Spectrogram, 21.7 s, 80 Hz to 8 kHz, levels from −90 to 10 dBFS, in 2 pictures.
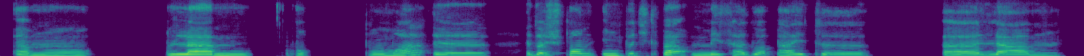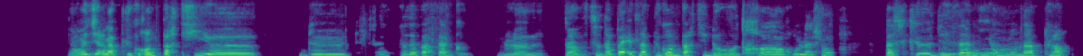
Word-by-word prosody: Mmh. 190 0 -2 0.8
La 195 -1 +9
mmh. 200 -1 0 0.4
Pour 215 -1 -7 0.5
pour 200 0 -5
moi, 225 +9 -2
heu, 185 -1 -1 0.4
je - - -3
dois 185 +1 +3
juste 185 +1 -8
prendre 250 -3 +2
une 215 -1 +1
petite 245 +2 -8
part, 245 +5 +3
mais 195 -1 -1
ça 190 -1 -5
doit 185 0 -4
pas 220 0 -2
être, 205 +1 -4
heu, 175 -2 -4 0.8
heu, 185 0 +1
la 180 -1 +2
mmh, 180 +1 -11 0.9
on 185 - -7
va 195 - +4
dire 215 +3 +1
la 180 -2 +7
plus 180 +4 -7
grande 215 0 +3
partie, 215 +1 0
heu, 175 -2 +2 0.4
de 180 0 -1 0.3
ça 185 - -18 0.2
ça 195 - -6
doit 190 0 0
pas 235 +2 +1
faire 230 -2 -2
g - - -11 0.4
le 190 -1 -6 0.2
ça 185 -1 -1
ça 195 - -7
doit 185 0 -1
pas 235 +1 +9
être 230 - 0
la 185 - +5
plus 215 +4 -8
grande 220 -1 +3
partie 210 0 0
de 200 - -4
votre, 190 0 -4
heu, 180 0 +2
relation 180 - -4 0.5
parce 195 -1 0
que 245 -2 -2
des 195 0 -3
amis, 230 +7 +1
on 195 -6 -3
en 175 0 -4
a 165 0 +4
plein 205 +8 -3
195 Hz, 165 wpm, -24 LUFS, 185-215 Hz, 0.9 s, La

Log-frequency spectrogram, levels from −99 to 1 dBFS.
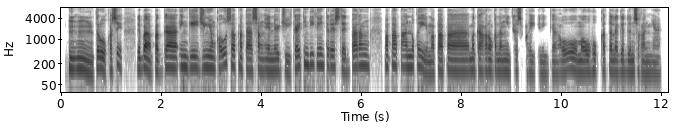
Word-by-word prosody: Mm, 145 -5 -1
true. 155 -1 +2
Kasi 155 +8 +5 0.3
di 145 - -1
ba, 155 +2 +5
pagka-engaging 160 +3 +3
yung 155 - -6
kausap 170 +1 0
mataas 140 -3 +4
ang 135 - -8
energy 130 -3 -3
kahit 160 +4 +1
hindi 190 -1 -4
ka 185 - -1
interested 165 -7 +1
parang 175 +6 -1 0.3
mapapa 170 -1 -1
ano 165 - -3
ka 175 - -2
eh. 130 -8 -2
Mapapa 130 +2 +1
magkakaroon 135 0 -1
ka 130 - -3
ng 130 0 -4
interest, 125 +1 +1
makikinig 110 -1 -8
ka. 115 0 -8
Oo 135 +3 -4
maho-hook 120 +1 -4
ka - - -2 0.2
talaga 120 0 -2
dun 120 0 -6
sa - - +4
kanya. 110 -1 -9
135 Hz, 170 wpm, -24 LUFS, 125-160 Hz, 0.3 s, Kasi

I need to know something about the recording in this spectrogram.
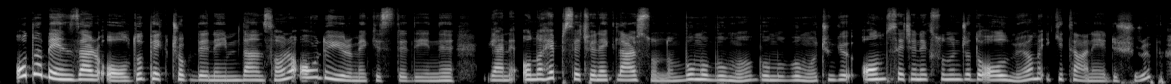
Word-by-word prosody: O 375 - +7
da 465 -5 +5
benzer 225 -5 +6
oldu 175 +8 +2
pek 250 -2 -1
çok 215 -4 -2
deneyimden 195 0 0
sonra. 210 - +1
Orada 325 -3 +2
yürümek 185 -8 -1
istediğini 170 0 -5 0.3
yani, 200 +1 -2
ona 230 +1 +4
hep 290 +3 0
seçenekler 210 -3 +1
sundum. 170 - -4
Bu 235 +1 +2
mu, 225 -3 +2
bu 200 0 -1
mu, 180 +3 -4
bu 200 -1 -1
mu, 190 -1 -5
bu 195 0 -2
mu? 170 -1 -5
Çünkü 215 0 -3
10 235 +2 +5
seçenek 235 -2 -2
sununca 230 -1 -2
da - - +3
olmuyor 200 -5 +1
ama 250 +3 0
2 230 +1 -10
taneye 175 -8 -6
düşürüp 180 - -7
210 Hz, 175 wpm, -20 LUFS, 185-230 Hz, 0.3 s, O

